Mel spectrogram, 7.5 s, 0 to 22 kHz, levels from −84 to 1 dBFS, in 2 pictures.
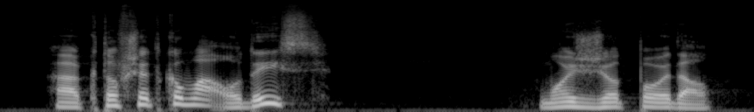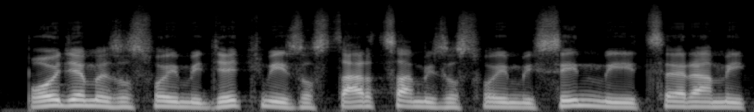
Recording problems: none

